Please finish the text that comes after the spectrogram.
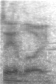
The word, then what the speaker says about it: Aloy: forget how they spell it, but it's pronounced Aloy.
